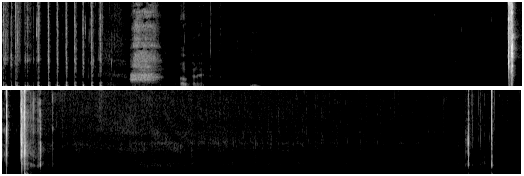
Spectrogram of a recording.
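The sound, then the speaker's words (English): A cold can of LaCroix sparkling water is opened: a quick run of tapping clicks, a short fizzy hiss, then sharp metallic cracks and a couple of faint clicks near the end, with no talking. “a nice cold sparkling LaCroix. So why don't you why don't you grab yourself a beverage, preferably one that's that's sweating because it's it's very crisp.”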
